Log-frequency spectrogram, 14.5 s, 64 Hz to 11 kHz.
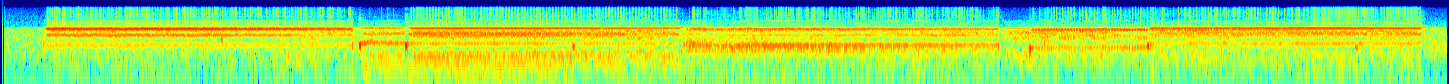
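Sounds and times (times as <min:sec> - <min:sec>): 
unknown type radio data transmission on 26.900 MHz, possibly POCSAG: 0:00.4 - 0:14.4.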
